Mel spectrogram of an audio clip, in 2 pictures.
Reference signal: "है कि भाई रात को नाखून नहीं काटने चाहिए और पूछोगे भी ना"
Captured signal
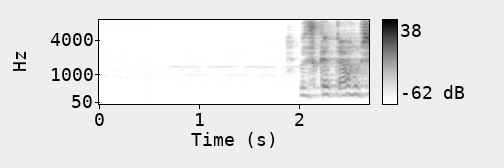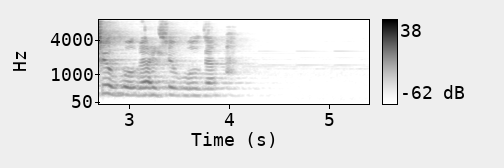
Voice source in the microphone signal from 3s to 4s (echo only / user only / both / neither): user only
